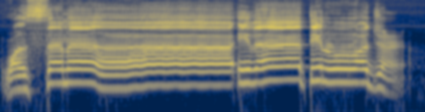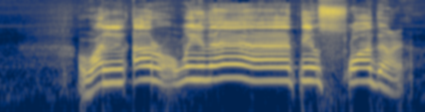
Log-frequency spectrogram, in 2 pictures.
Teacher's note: یہاں پر عین کو ساکن کرنے کی وجہ سے ہم عین کی آواز کو اس طرح ظاہر کر رہے ہیں، وَالسَّمَاءِ ذَاتِ الرَّجْعِ وَالْأَرْضِ ذَاتِ الصَّدْعِ، صاد کو پر کریں گے، حروف مستعلیہ ہے، دال میں قلقلہ کریں گے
